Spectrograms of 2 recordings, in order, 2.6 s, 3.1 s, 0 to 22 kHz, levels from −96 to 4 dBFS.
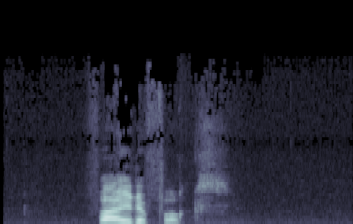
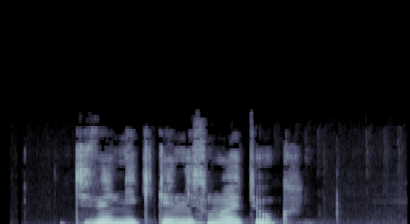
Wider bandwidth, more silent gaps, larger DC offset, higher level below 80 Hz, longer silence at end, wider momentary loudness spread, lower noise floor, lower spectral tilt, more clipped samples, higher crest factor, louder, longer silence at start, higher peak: first, 16 kHz vs 10.5 kHz; neither; neither; about the same, -68 dBFS vs -68 dBFS; first, 1.05 s vs 0.85 s; first, 24 LU vs 13 LU; about the same, -64 dBFS vs -66 dBFS; about the same, -4.5 dB/octave vs -5.5 dB/octave; neither; about the same, 22 dB vs 18 dB; first, -19 LUFS vs -24 LUFS; first, 0.75 s vs 0.55 s; first, -2 dBFS vs -8 dBFS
